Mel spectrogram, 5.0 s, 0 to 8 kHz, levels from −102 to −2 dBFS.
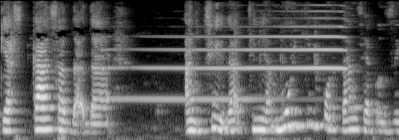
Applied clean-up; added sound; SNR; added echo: classical method log-MMSE.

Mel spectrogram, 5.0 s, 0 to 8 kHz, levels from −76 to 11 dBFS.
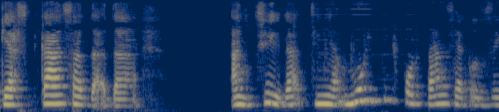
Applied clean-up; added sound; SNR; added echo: neural mask model DeepFilterNet 3.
